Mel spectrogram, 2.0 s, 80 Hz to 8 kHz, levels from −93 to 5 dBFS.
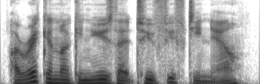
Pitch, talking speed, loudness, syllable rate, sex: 115 Hz, 275 wpm, -16 LUFS, 7.1 syllables/s, male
